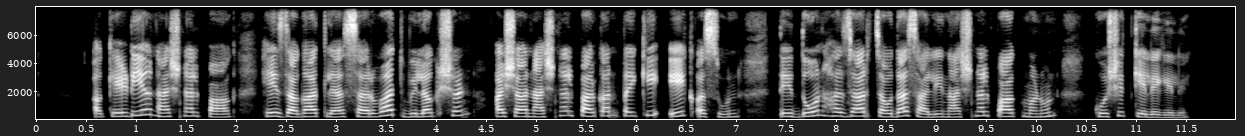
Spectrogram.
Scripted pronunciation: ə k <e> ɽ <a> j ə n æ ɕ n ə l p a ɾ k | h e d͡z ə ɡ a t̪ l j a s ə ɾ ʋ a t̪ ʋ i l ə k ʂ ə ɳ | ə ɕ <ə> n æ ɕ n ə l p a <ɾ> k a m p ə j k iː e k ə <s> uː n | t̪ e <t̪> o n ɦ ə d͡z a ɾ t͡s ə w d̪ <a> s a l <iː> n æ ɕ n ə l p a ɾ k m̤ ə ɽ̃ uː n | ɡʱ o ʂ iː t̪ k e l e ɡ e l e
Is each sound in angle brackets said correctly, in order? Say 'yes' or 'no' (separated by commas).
yes, no, no, yes, yes, no, yes, yes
